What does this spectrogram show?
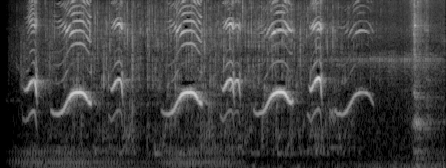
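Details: Grey-headed babbler in full song: clear whistled notes arching up then down, alternating with short lower upslurred whistles, roughly one phrase per second over four seconds against a quiet background.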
